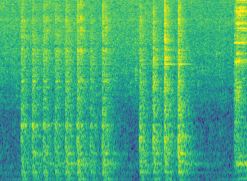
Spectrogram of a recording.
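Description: Onions sauteing in a pan while being stirred, with a regular series of scraping, clattering stir strokes over a soft sizzle, close by and fairly quiet, with no voices.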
